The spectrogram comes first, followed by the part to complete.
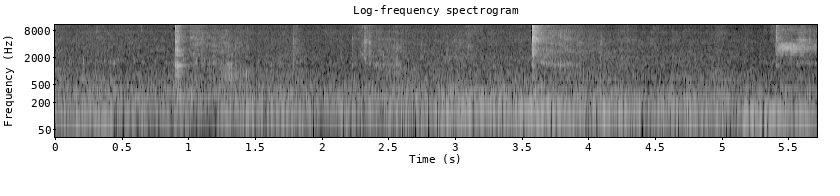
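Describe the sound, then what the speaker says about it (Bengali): A spoon stirs a thick sauce in a cooking pan, giving soft scraping and a low bubbling hiss, with a few sharp utensil clicks against the pan scattered through. "এবার এটাকে আমি এখন নাড়বো"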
